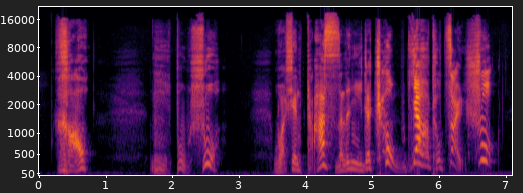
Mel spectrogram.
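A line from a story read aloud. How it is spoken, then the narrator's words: Furious shout. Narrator (Chinese): 云岛主 急怒之下喝道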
